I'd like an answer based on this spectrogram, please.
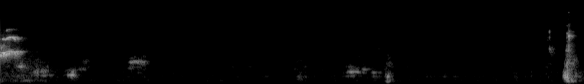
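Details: Blenheim Cavalier King Charles Spaniel puppies, Roman and Blue, from Pom-Pom's small litter born November 14, 2022, in an indoor puppy pen at Christmas. Brief high squeaks and whimpers come in short bursts, with soft clicks and a sharp knock near the end.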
